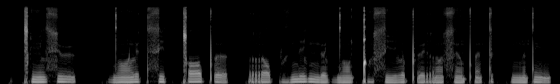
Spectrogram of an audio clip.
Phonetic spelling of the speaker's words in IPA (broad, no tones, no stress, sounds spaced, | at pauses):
ǀʰ ĩ l s ʉ | d̪ ɔ̃ l ʏ t s i t ǀ ɔ pʼ ə | r ɔ p ə̤ n̪ i l n̪ ʏ l d̪ ɔ̃ ǃ ɔ̤ s i l ə pʼ ʏ r ɔ̃ s ə̃ pʼ ə̃ t | n̪ ə̃ t ĩ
